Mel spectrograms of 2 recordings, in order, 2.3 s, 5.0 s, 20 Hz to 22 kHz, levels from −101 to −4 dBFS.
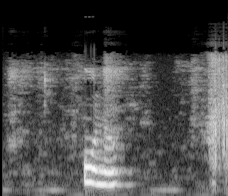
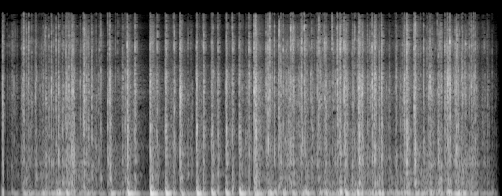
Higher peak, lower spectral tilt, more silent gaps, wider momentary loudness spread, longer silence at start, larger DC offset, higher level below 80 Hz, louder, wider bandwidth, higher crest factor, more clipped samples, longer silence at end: about the same, -2 dBFS vs 0 dBFS; about the same, -3 dB/octave vs -2 dB/octave; neither; first, 22 LU vs 5 LU; about the same, 0.1 s vs 0 s; neither; second, -60 dBFS vs -34 dBFS; first, -14 LUFS vs -23 LUFS; second, 9 kHz vs 17 kHz; second, 18 dB vs 24 dB; neither; about the same, 0 s vs 0.1 s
